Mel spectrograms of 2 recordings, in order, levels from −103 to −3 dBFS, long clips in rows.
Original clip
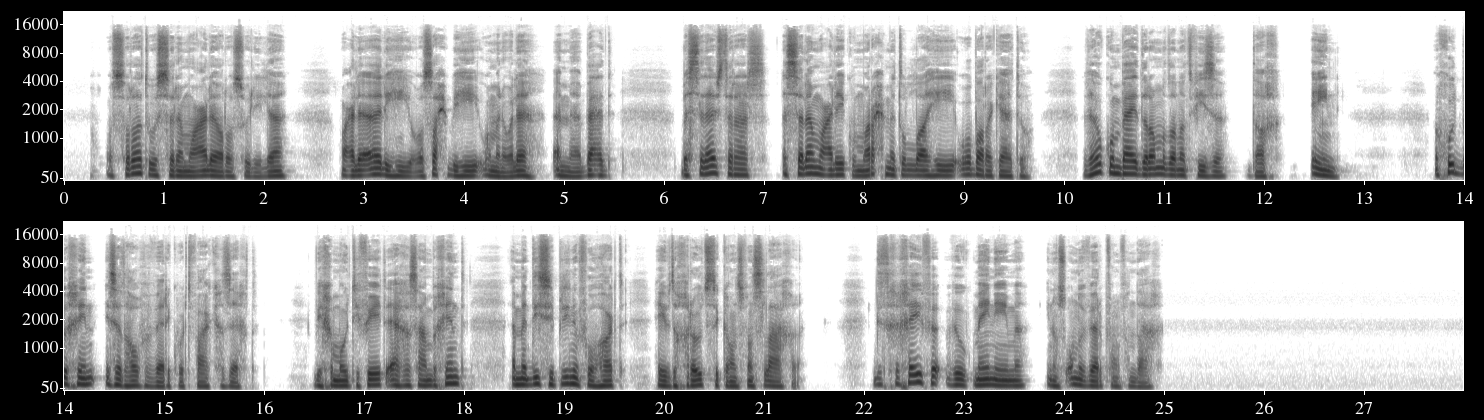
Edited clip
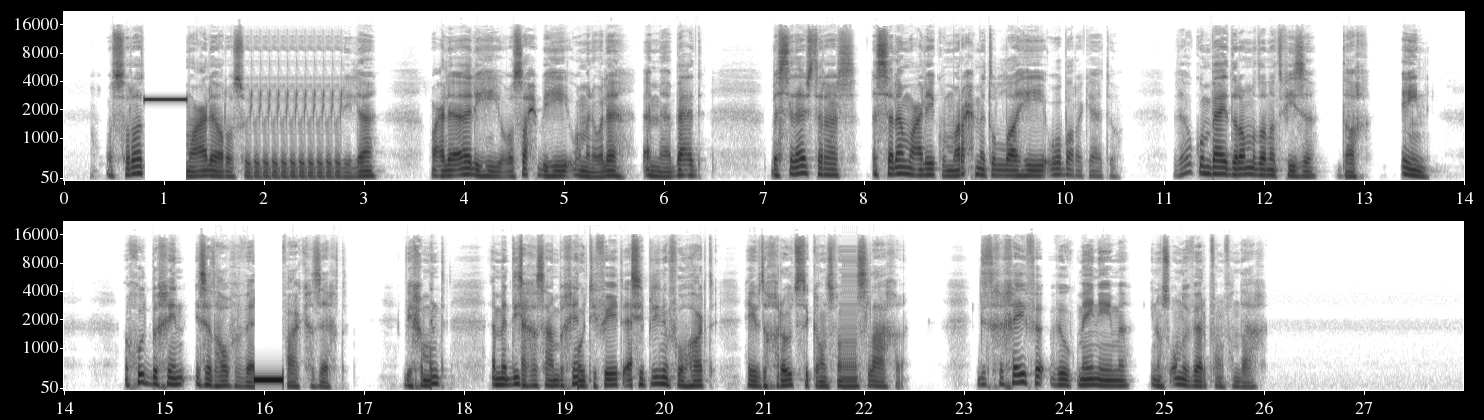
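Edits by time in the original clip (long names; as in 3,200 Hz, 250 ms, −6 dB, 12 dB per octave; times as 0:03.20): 0:00.80–0:01.23: beep over 2,580 Hz −21.5 dBFS
0:01.80: stutter 0.09 s, 11 plays
0:09.01–0:10.56: duck −11 dB, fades 0.18 s
0:12.05–0:12.49: clip gain −7.5 dB
0:15.00–0:15.29: beep over 251 Hz −12 dBFS
0:16.77–0:17.31: swap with 0:17.87–0:18.78
0:20.87: stutter 0.02 s, 8 plays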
